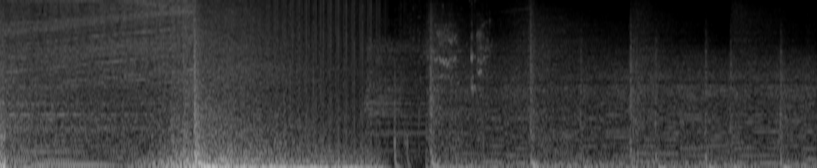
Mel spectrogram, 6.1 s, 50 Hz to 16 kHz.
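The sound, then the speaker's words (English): Fight sound effects from the Mortal Kombat 1 Peacemaker gameplay trailer: a deep rumbling swell builds into a heavy smashing impact, cuts out briefly, then gives way to a few sharp whacking hits over a low, lingering bed. “we're watching the official Peacemaker gameplay trailer for Mortal Kombat 1.”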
